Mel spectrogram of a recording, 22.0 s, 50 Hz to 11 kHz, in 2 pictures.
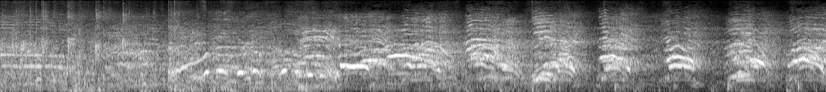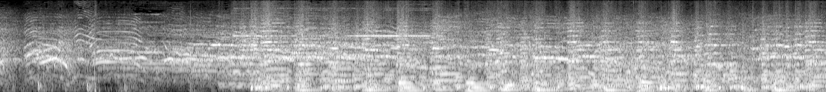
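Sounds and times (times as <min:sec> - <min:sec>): children shouting and cheering: 0:02.3 - 0:22.0
music: 0:13.8 - 0:22.0.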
